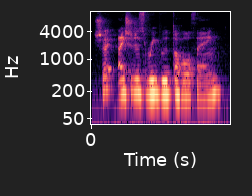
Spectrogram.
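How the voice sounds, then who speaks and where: Speaking quickly in a low-leaning voice with fairly flat intonation, a woman reads aloud on a casual stream. She swears, fumbles longer words, and chats with viewers between lines.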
